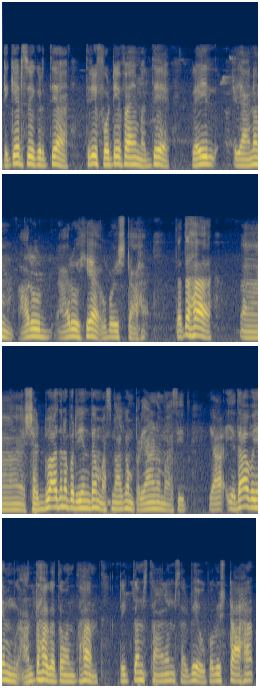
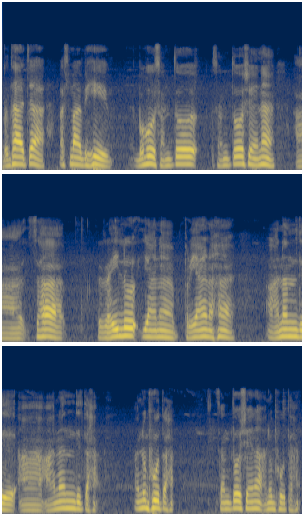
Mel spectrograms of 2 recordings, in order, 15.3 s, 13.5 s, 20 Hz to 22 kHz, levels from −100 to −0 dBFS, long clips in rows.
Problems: constant background noise, continuous background conversations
